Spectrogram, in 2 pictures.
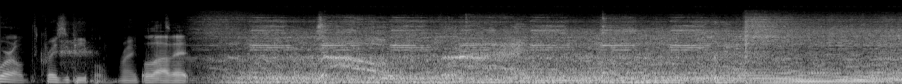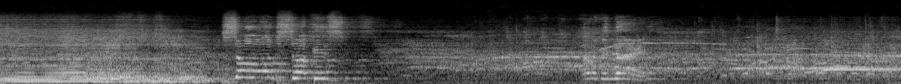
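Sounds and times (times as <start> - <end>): live heavy metal band: 2.0 - 11.2.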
